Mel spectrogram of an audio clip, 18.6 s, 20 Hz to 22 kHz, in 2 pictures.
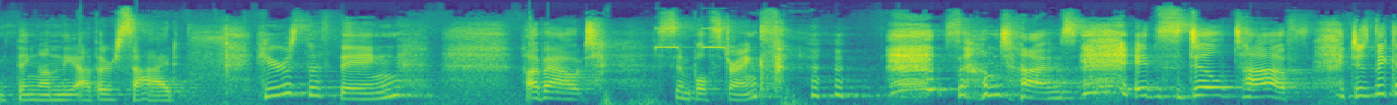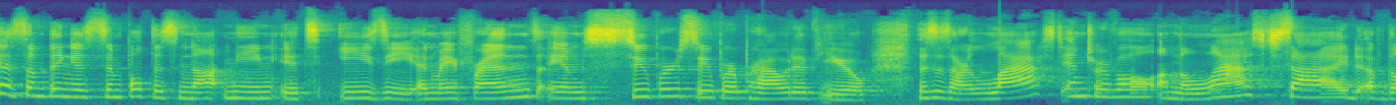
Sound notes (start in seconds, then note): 4.3 timer beeps; 5.1 chuckles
